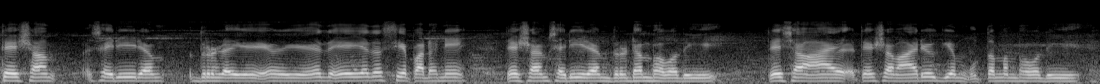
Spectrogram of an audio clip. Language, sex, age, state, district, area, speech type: Sanskrit, female, 45-60, Kerala, Thiruvananthapuram, urban, spontaneous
